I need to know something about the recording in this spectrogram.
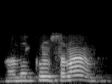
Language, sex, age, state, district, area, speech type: Kashmiri, male, 18-30, Jammu and Kashmir, Ganderbal, rural, conversation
